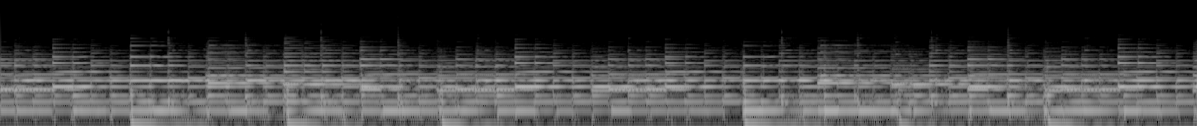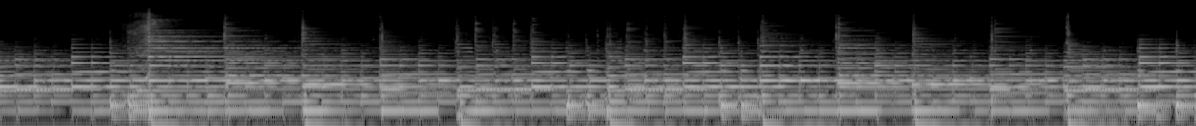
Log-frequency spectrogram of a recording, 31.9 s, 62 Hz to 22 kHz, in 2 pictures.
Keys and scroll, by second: 0.2 F1, 1.6 F2, 5.0 F1, 7.5 ctrl+d, 17.1 F1, 17.2 F2, 22.8 ctrl+d, 22.9 Escape, 24.2 F1, 29.4 p, 31.6 p.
